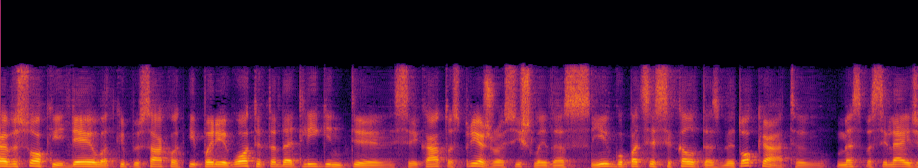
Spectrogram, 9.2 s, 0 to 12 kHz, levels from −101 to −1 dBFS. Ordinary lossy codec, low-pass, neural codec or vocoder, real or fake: MP3, 64 kbps; 7.2 kHz; codec, 16 kHz, about 1 kbps, DyCAST, with the encoder's durations; fake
